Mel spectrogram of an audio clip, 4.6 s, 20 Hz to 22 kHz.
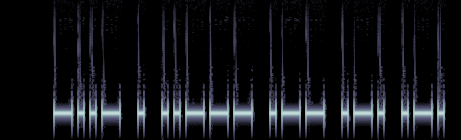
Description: Morse code, heard as a keyed tone, about 20 wpm, 700 Hz. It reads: XE2WRR
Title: DXCC-100 Call Signs - 6 Characters - Repeated 2x - 20wpm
